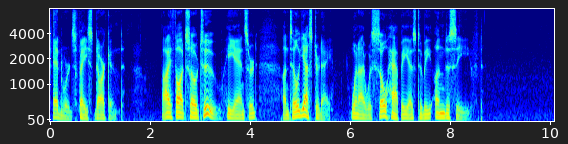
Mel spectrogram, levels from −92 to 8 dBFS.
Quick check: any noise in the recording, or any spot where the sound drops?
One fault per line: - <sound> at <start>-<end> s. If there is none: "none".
none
